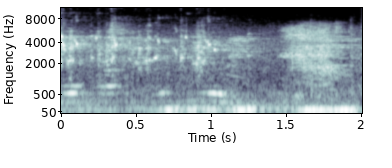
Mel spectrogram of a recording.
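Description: Faint bird chirps in the background, short high notes that thin out over the first second, with a soft rushing noise near the end.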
